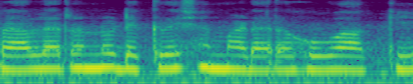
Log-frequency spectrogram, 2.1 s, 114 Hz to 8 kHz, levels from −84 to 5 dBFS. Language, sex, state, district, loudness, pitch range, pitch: Kannada, female, Karnataka, Raichur, -12 LUFS, 235-255 Hz, 245 Hz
